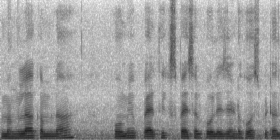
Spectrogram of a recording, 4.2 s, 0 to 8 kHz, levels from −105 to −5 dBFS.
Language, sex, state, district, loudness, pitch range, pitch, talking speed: Hindi, male, Bihar, Gopalganj, -22 LUFS, 110-125 Hz, 120 Hz, 115 wpm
